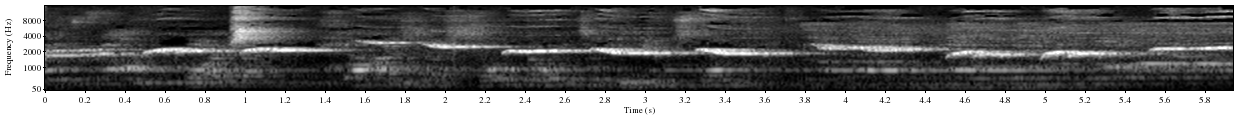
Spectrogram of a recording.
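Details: A Cocoa Thrush sings clear, fluty whistled phrases rendered as "vivi vovó viu", some rising and some falling, about one every two seconds, with faint voices and background noise underneath.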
